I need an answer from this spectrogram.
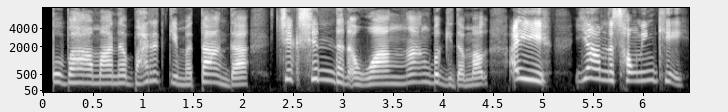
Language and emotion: Manipuri, angry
